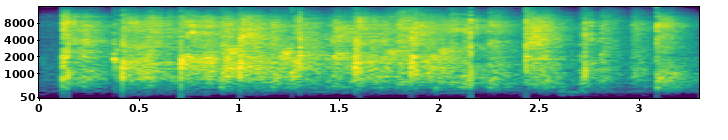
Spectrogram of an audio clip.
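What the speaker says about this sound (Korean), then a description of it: "먼저 두 사람 우리 박수로 환영하겠습니다." Members of a church congregation clap to welcome two people, a loud close burst of many hands in a dense, sustained round of applause with a few sharper claps standing out.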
